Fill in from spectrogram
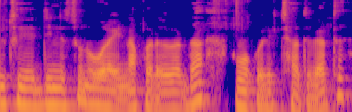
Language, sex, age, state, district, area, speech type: Kashmiri, male, 60+, Jammu and Kashmir, Budgam, rural, spontaneous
